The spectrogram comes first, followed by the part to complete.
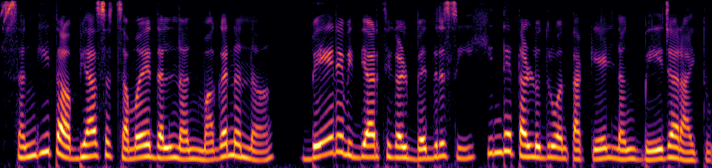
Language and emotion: Kannada, surprised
